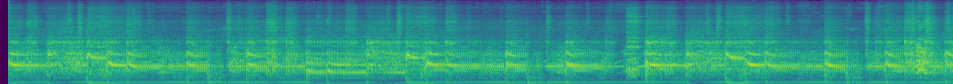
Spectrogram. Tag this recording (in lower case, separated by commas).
music, scratching (performance technique)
